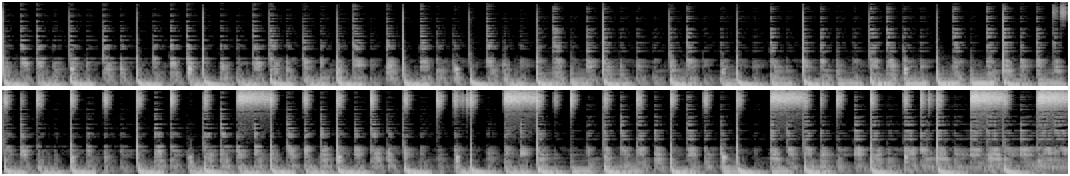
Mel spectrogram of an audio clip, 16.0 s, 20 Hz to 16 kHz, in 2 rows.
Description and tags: Fluffy Song Drop
I was on my way to make a song, but the composition is not what I'm looking for... but maybe it's what you're looking for! This one is just the DROP. Check the other two files 'Fluffy Song Intro' and 'Fluffy Song Loop' to get the full 'song'!
C Major / 120 Bpm
electro, deep, dance, loop, drop, house, beat, happy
